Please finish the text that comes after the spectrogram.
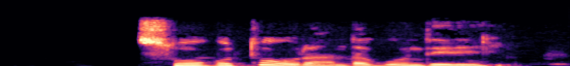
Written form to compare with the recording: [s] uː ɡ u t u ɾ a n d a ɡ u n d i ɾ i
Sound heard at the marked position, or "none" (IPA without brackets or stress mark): s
